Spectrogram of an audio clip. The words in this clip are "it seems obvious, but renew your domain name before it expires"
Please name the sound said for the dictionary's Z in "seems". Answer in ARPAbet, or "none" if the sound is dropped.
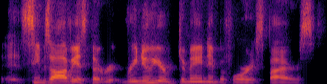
Z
